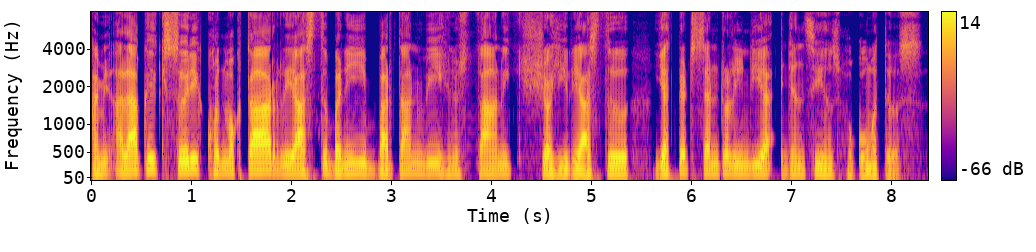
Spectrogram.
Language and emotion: Kashmiri, neutral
